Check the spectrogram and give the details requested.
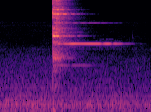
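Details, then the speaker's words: A single metallic strike, then a clear fading high ring: a tuning fork set sounding during an ear exam for a Rinne test, right after a Weber test, in an advanced health assessment; the patient's hearing is judged very good. "now I'm gonna do the Weber test are you hearing the sound yes I am okay okay good now to the Ryan test"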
